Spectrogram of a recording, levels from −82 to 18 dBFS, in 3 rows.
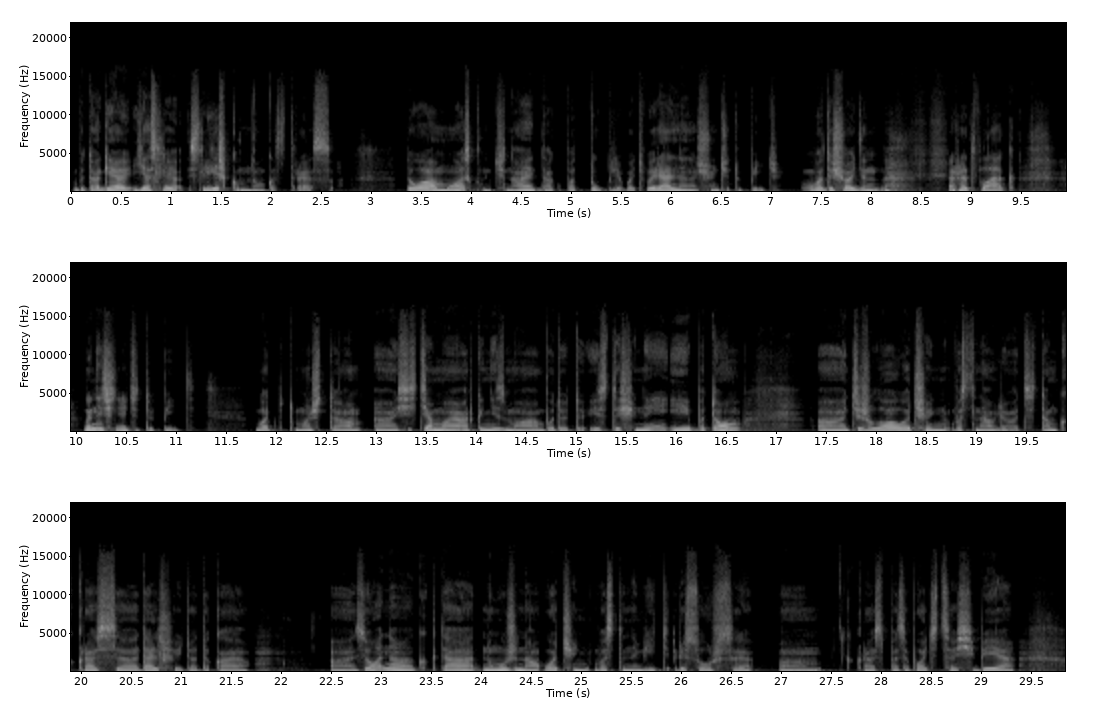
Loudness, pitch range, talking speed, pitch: -30 LUFS, 210-245 Hz, 115 wpm, 225 Hz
